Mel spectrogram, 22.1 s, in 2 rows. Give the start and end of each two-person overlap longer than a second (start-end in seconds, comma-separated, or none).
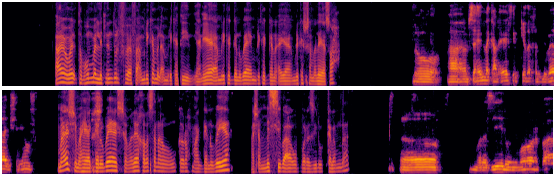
none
